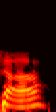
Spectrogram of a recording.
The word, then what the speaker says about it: Porsche: Okay, first of all, that's Porsche, not Porsche. It's Porsche.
